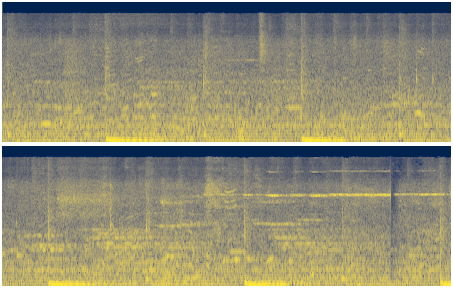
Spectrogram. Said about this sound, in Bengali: আমাদের ট্রেন ছেড়ে দিল হাওড়া থেকে।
